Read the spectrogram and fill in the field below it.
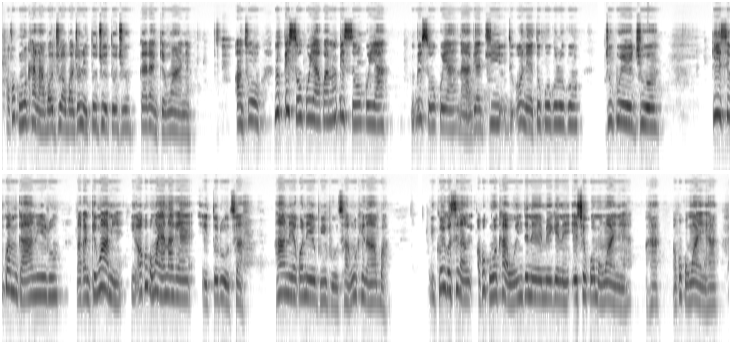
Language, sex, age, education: Igbo, female, 46-60, secondary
